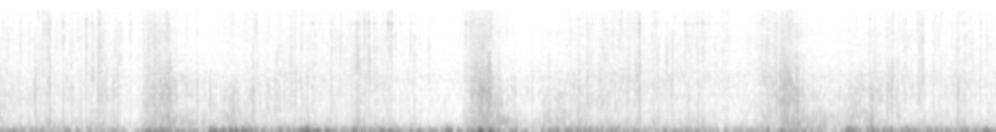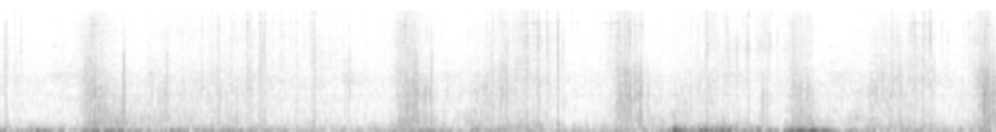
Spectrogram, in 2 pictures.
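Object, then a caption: Synthetic fur microphone windscreen. Fingertips squeeze and knead two fluffy grey synthetic-fur windscreens covering the capsules of a binaural microphone. The result is a continuous close crinkly rustling and crunching, with bursts of brighter crackle over a deep low rumble that swells and fades with each squeeze.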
